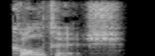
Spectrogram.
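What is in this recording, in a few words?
"coltish", British English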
